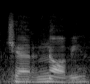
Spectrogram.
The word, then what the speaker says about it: Chernóbil: de las consecuencias del desastre de chernóbil así se pronuncia si se acentúa tiene que ver con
